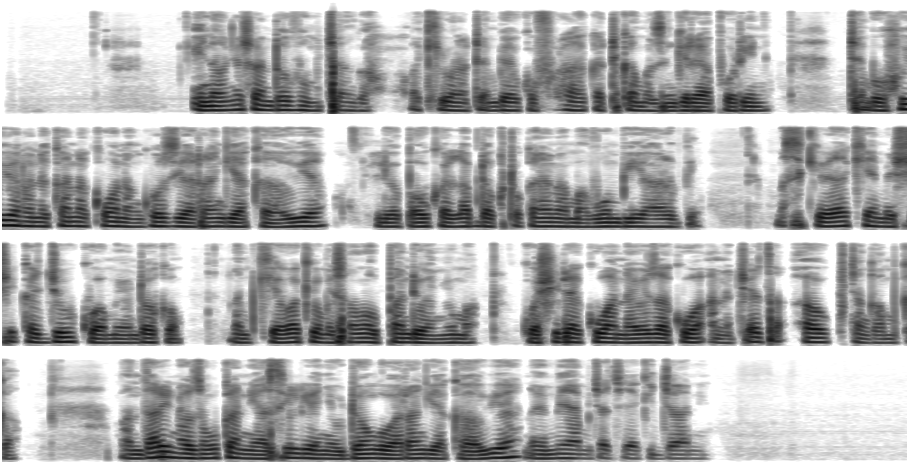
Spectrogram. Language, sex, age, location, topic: Swahili, male, 25-35, Nairobi, government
